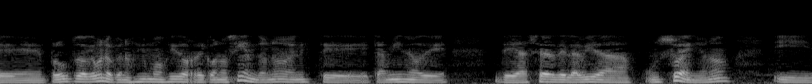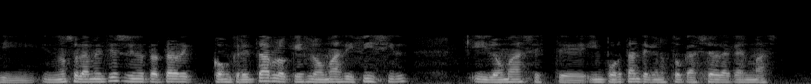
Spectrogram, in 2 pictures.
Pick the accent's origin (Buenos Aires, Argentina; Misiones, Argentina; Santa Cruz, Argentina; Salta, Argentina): Santa Cruz, Argentina; Río Turbio; estuvimos hace apenas unos días en mi pueblo, en Río Turbio, juntos.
